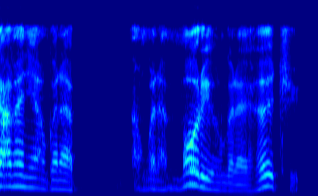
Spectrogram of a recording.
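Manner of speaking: high, urgent scream, rattled off quickly. Telling how people tried to pry open the hallway gate, he is retelling a scream. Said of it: "I'm screaming".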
